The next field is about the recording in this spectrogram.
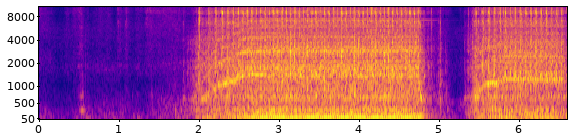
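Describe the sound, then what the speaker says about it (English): A sewing machine stitching a quilt block seam, a fast steady mechanical whir running for about three seconds, pausing briefly, then starting up again; soft handling sounds come before it. "and then I will sew all the way across"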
